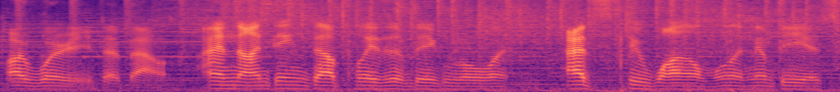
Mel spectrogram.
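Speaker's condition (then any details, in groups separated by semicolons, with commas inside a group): Cerebral palsy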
